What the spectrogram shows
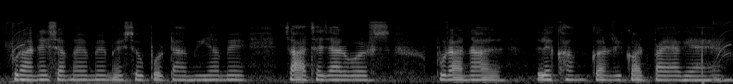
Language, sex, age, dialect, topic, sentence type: Hindi, female, 31-35, Hindustani Malvi Khadi Boli, banking, statement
